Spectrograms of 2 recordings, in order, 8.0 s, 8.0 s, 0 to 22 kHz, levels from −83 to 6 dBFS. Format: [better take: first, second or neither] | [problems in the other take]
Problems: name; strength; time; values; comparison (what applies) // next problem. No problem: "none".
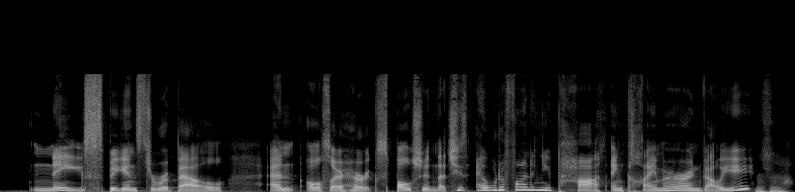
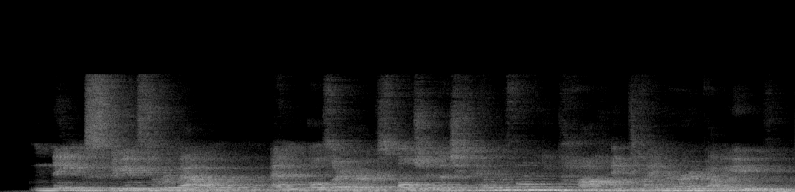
first | room echo; strong; dies away in 3 s // off-mic speech; far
